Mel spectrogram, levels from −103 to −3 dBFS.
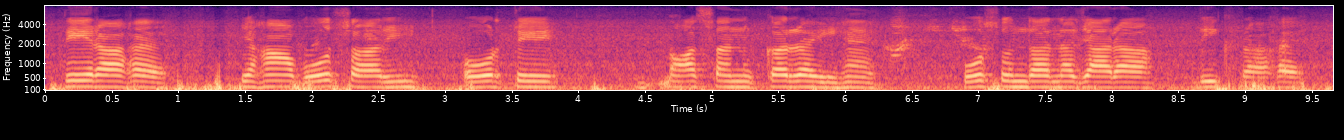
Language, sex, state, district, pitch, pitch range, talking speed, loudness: Hindi, female, Haryana, Jhajjar, 195 Hz, 185-200 Hz, 100 wpm, -14 LUFS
